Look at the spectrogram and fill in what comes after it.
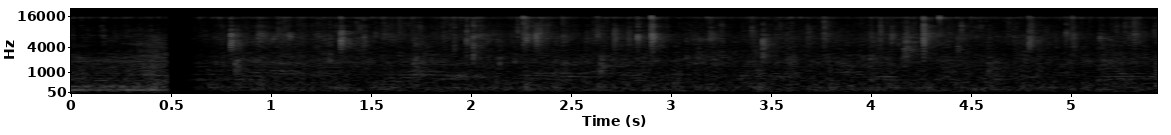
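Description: Steady rain falling, a soft hiss dotted with many sharp ticks of close drops hitting surfaces. It starts after a brief dropout about half a second in.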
